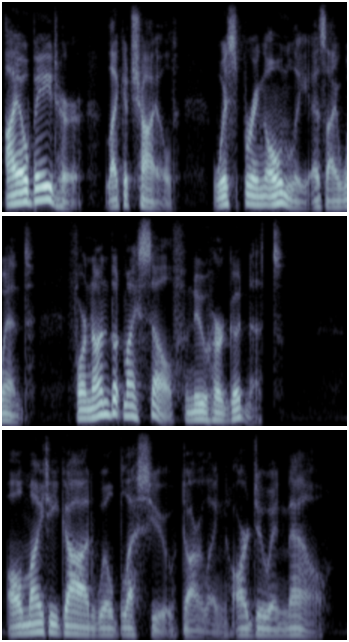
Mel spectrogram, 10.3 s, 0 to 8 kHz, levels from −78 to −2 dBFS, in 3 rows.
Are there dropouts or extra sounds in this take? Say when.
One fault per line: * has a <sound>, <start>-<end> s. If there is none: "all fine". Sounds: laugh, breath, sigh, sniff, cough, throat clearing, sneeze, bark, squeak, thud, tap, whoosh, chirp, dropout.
* has a dropout, 6.1-6.2 s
